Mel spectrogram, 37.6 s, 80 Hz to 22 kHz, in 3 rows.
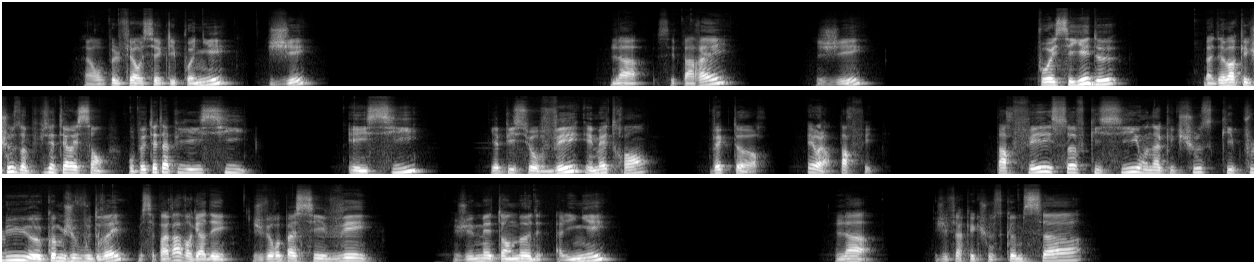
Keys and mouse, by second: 2.5 g, 8.5 g, 18.0 v, 28.4 v.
